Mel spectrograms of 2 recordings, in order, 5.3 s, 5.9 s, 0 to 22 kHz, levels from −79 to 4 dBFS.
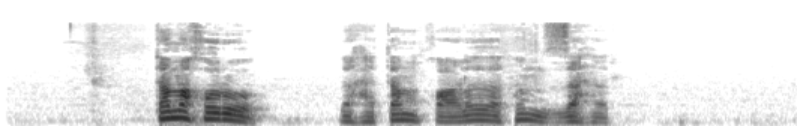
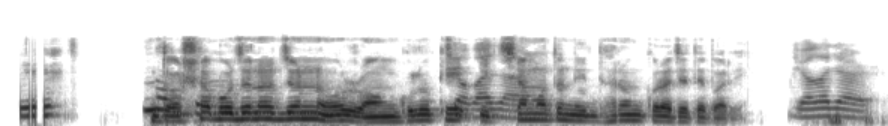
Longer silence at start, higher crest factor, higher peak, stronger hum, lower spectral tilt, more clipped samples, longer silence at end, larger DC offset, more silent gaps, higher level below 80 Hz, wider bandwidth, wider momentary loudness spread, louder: first, 1.05 s vs 0.15 s; first, 22 dB vs 14 dB; about the same, 0 dBFS vs -2 dBFS; neither; about the same, -6 dB/octave vs -6 dB/octave; neither; first, 1.3 s vs 0.1 s; neither; neither; about the same, -54 dBFS vs -50 dBFS; first, 11.5 kHz vs 7.8 kHz; first, 18 LU vs 13 LU; second, -20 LUFS vs -15 LUFS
